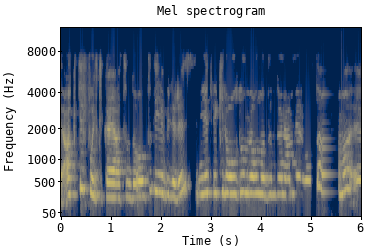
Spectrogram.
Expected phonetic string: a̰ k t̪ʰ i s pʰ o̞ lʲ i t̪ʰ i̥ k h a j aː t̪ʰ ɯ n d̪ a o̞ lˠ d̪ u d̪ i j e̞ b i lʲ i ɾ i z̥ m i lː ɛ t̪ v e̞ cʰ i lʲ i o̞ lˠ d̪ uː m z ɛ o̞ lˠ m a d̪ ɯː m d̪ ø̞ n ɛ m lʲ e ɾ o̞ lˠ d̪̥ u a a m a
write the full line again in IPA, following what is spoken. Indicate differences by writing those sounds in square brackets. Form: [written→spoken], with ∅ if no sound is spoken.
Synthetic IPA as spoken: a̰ k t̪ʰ i [s→f] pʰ o̞ lʲ i t̪ʰ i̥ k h a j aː t̪ʰ ɯ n d̪ a o̞ lˠ d̪ u d̪ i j e̞ b i lʲ i ɾ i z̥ m i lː ɛ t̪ v e̞ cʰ i lʲ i o̞ lˠ d̪ uː m [z→v] ɛ o̞ lˠ m a d̪ ɯː m d̪ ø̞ n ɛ m lʲ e ɾ o̞ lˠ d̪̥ u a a m a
